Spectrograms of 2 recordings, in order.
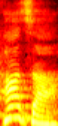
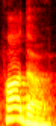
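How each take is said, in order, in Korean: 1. 일본식 소리가 나고, th를 j로 바꿔 발음했습니다. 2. 표준 영어 발음이고, th가 분명합니다. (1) "그 사람이 말한 말대로 조금 해보 보면" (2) "보통 말하면 이 정도가 되는데"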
